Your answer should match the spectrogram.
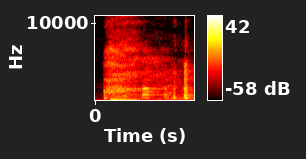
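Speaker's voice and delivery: high, loud real laugh; burst of laughter. Real, not acted. Amused by the boy calling her bluff, real laugh. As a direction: break into a bright laugh.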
